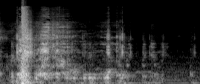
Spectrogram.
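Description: Brief handling noise as the camera is moved: a short rustling burst, then a few light clicks and knocks that die away within about a second. No pump is running.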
